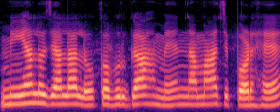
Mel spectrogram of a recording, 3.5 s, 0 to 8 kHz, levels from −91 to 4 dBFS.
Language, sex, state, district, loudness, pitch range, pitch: Bhojpuri, female, Bihar, Muzaffarpur, -15 LUFS, 195-225 Hz, 215 Hz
